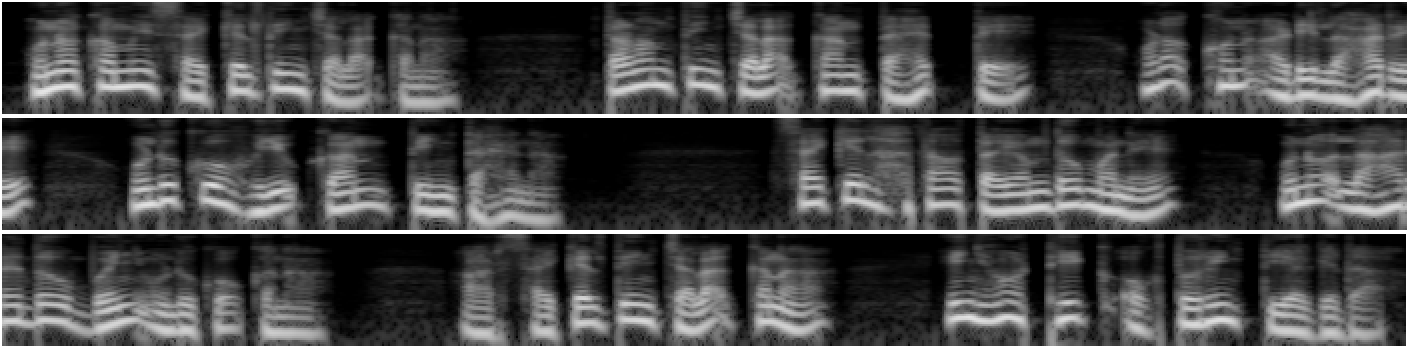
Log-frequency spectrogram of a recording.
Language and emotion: Santali, neutral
